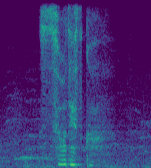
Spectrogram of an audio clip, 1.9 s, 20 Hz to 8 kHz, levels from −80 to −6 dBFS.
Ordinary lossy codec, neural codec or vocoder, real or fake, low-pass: none; none; real; none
